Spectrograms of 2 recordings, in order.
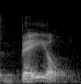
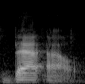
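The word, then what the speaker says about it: Baal: azer all right is actually what we pronounce as Bale in our English pronunciation of the title of the Canaanite deity in modern Hebrew it's in the classical Hebrew it's Bao okay the next one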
